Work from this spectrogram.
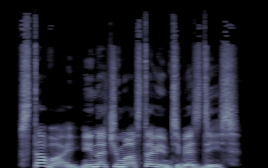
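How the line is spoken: Merchant barking. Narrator (Russian): рявкнул один из торговцев

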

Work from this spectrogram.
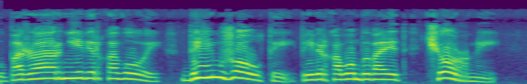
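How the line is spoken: Read out, shouted. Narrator (Russian): Баулин прочел и крикнул Леонтьеву

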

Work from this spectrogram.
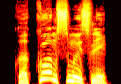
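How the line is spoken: Exclaiming. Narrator (Russian): воскликнул Эгиет

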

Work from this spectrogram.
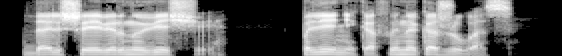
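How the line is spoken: Calm reply. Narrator (Russian): спокойно ответил Тапок

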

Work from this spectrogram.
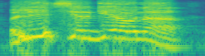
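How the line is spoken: Shout from behind. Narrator (Russian): крикнул сзади Зина

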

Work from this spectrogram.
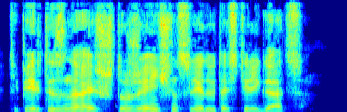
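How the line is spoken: Heavy sigh, then added. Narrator (Russian): тяжко вздохнув, Лакандер добавил

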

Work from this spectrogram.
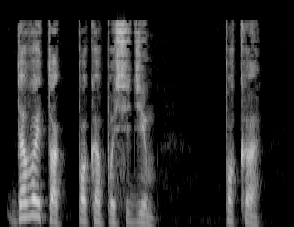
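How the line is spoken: Quiet speech. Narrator (Russian): Синон тихо произнесла

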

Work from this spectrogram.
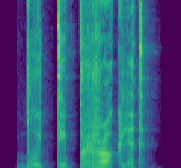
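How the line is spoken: Hoarse rasp. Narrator (Russian): прохрипел он

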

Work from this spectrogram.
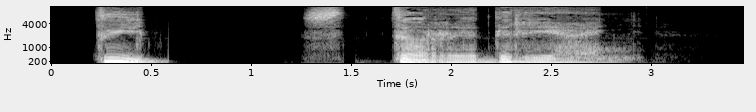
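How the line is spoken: Whisper. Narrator (Russian): прошептал Илья

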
